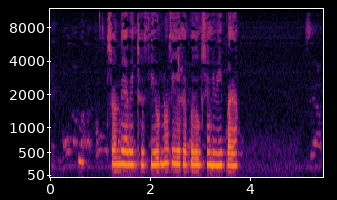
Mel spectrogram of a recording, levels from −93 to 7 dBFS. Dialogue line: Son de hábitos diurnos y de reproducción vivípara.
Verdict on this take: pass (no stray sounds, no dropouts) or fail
pass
